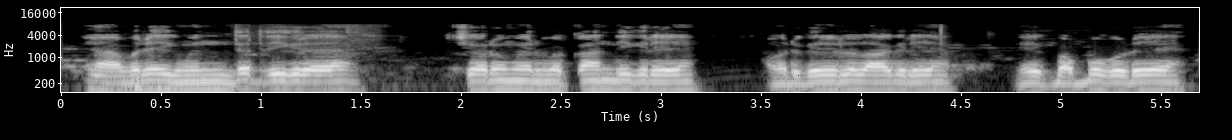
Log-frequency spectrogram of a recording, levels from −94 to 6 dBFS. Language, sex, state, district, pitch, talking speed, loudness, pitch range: Rajasthani, male, Rajasthan, Nagaur, 115 Hz, 230 wpm, -13 LUFS, 110-120 Hz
